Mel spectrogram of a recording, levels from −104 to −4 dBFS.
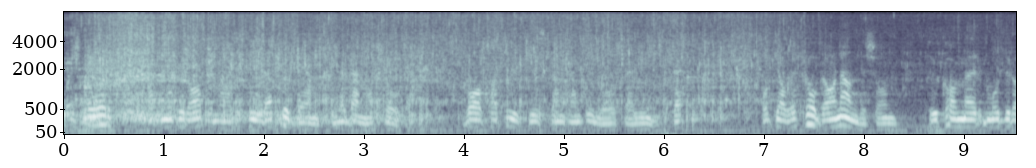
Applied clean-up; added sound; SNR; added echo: none; Toilet flush; 2 dB; reverberation time 0.3 s.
